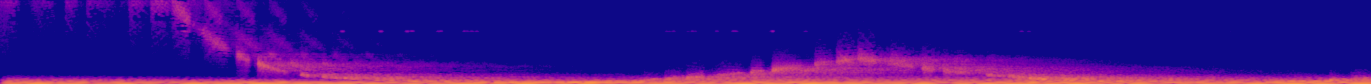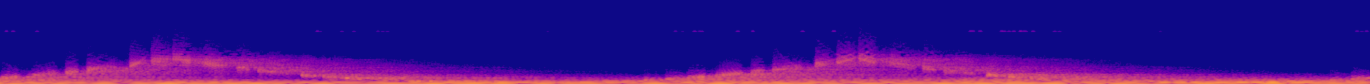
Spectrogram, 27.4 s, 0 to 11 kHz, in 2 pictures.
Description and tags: just an odd melodic noise.
140, 160, ambient, bpm, electonic, hard, hosue, melody, rave, rock, techno, trance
